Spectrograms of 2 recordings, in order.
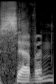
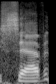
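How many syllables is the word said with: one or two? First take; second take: two; one. First: The word is said with both syllables. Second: The word is said as a single syllable.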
